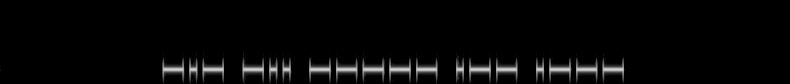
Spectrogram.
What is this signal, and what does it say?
Morse code, heard as a keyed tone, about 17 wpm, 700 Hz. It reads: KD0WJ
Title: Speed Racing - USA Call Signs 15wpm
